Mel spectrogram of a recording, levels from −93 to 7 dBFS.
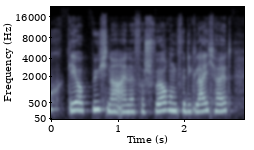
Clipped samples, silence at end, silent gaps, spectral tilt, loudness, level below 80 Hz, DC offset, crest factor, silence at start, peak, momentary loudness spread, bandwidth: under 0.1%; 0 s; none; -3.5 dB/octave; -22 LUFS; -68 dBFS; under 0.1%; 14 dB; 0 s; -8 dBFS; 4 LU; 17.5 kHz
